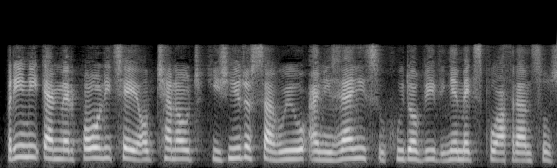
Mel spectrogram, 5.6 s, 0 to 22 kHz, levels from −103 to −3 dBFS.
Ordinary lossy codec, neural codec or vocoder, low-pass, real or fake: none; codec, 16 kHz, 0.5 kbps, FunCodec, trained on LibriTTS, 25 frames a second; 7.2 kHz; fake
